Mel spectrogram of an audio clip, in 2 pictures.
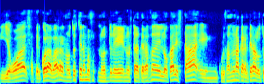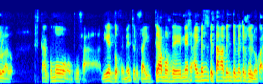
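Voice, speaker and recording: This man's voice is fairly high. Its pitch shifts in an ordinary way. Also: fairly quick pace. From Asturias, Spain (Pola de Siero). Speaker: bar manager and co-owner. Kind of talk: casual interview. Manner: hesitant, with repetitions.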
